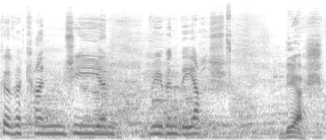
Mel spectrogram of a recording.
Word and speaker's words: Dias: Dias, great pronunciation. Thank you, thanks so much. Excellent. Portuguese there.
